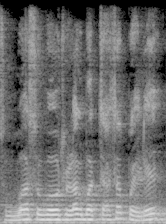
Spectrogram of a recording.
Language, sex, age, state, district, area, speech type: Maithili, male, 30-45, Bihar, Samastipur, rural, spontaneous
